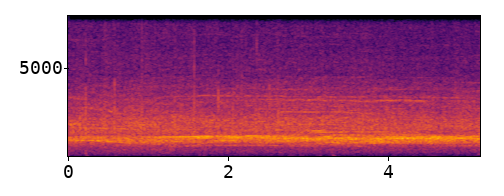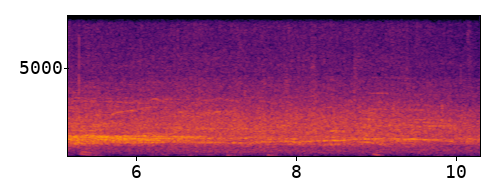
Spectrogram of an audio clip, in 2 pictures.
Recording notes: Armchair Expert Live from Brooklyn at the Brooklyn Academy of Music.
